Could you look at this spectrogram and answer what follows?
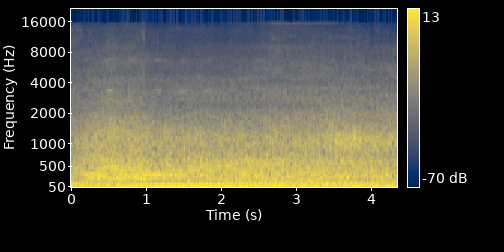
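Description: A KTM RC motorcycle engine in first gear runs close by with a loud, steady low drone and a constant roar that holds its level throughout.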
